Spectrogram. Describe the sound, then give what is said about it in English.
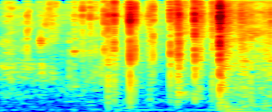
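A big bite is taken from a tough, crunchy snack that tastes like ice cream sandwich cereal, giving a faint run of crisp crackles and crunches that grow sharper toward the end. “I couldn't break off anymore. It's tough. You just take a big bite out of it.”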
